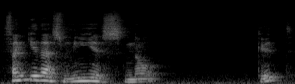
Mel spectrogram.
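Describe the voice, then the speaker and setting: A man's voice: fairly high pitch, expressive, slow, darkish tone, echoey room, voice pushed up. A man voicing a humble younger country mouse sister, earnest and homely, with a Scottish accent in a storybook verse. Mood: questioning.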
